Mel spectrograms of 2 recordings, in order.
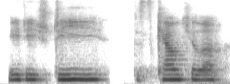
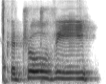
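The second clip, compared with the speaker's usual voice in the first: louder, exasperated retry of Control V; frustrated; 4 semitones higher, 7 dB louder, slower than usual. Real, not acted. Streamer fails to paste on live stream, louder and frustrated. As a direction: snap the keys out in frustration. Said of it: "No, guys, this is not working".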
